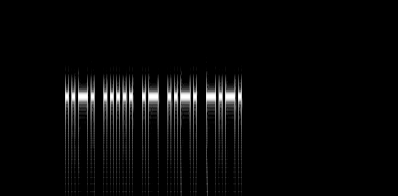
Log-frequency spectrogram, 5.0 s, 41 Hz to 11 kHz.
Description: Morse code, heard as a keyed tone, about 30 wpm, 700 Hz. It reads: F5AFC
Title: DXCC-100 Call Signs - 5 Characters - Repeated 3x - 30wpm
